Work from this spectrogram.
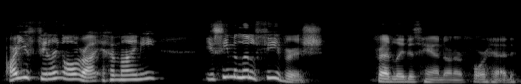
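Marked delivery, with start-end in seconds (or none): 0.1-3.3 high, fast, teasing concern; high mock-worried teasing. A narrator's reading. A twin teases Hermione, high and mock-worried. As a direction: tease her as if she is ill.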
